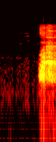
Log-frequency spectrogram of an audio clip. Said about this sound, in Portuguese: Se vocês estão ouvindo os cachorros latindo, é porque eu estou em casa, né?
